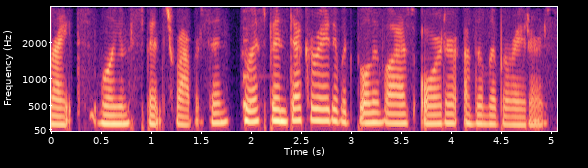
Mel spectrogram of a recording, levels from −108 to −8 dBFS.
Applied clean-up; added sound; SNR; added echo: neural mask model RNNoise.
